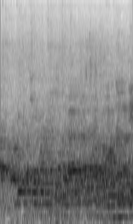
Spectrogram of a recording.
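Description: A Buddhist monk's voice amplified through a handheld microphone, going on without a break at a steady level.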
